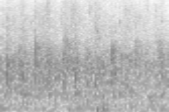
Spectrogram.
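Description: An audience at a poetry open-mic awards event applauds steadily to welcome a guest onto the stage, dense, continuous clapping from a crowd with no voices over it.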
